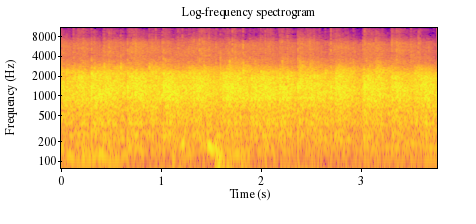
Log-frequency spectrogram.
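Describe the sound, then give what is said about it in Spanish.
An audience gives even, sustained applause to welcome the filmmakers of a debut feature film, a steady wash of clapping with no break across the whole clip. “No sé si queremos recibirlos con un gran aplauso. Dale la bienvenida acá a la comarca.”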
